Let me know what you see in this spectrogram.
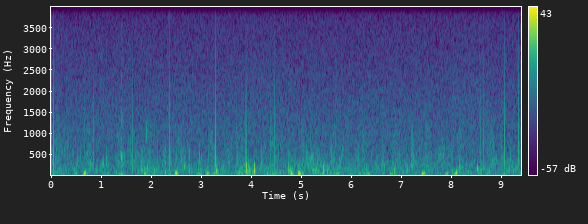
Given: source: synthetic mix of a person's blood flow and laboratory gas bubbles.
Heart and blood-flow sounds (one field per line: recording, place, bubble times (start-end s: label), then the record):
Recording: Doppler ultrasound of blood flow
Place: subclavian vein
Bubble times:
1.39-1.47 s: bubbles
1.89-1.95 s: bubbles
2.74-2.78 s: bubbles
From the record:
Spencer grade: 1 (occasional bubble signal discernible with the cardiac motion signal, with majority of cardiac periods free of bubbles)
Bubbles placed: anywhere in the cardiac cycle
